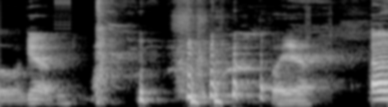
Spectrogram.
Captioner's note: laughs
